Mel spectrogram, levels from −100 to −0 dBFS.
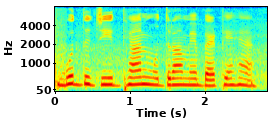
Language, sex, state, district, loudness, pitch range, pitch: Hindi, female, Manipur, Imphal West, -14 LUFS, 225-245 Hz, 235 Hz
